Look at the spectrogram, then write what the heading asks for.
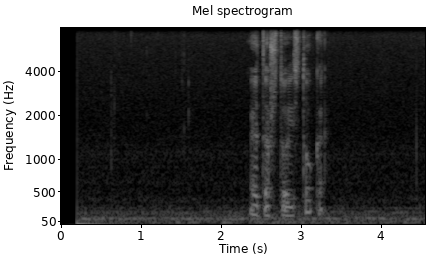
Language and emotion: Russian, neutral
